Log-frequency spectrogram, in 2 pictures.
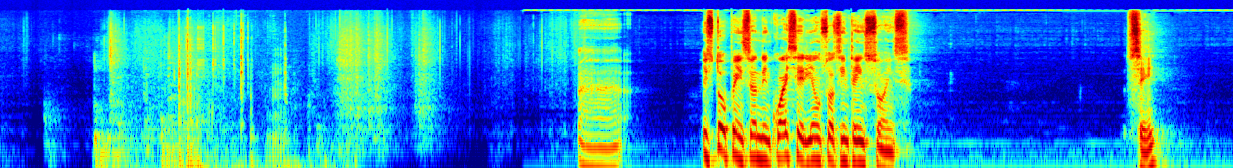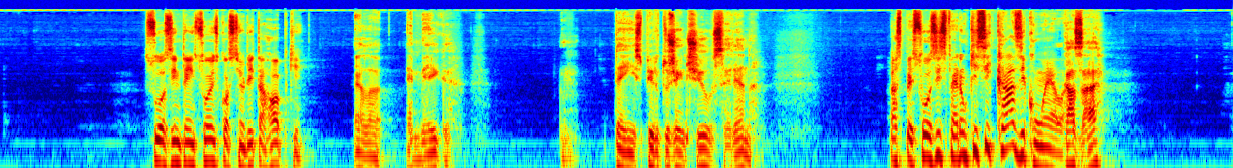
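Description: A man speaks calmly and firmly, close by.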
